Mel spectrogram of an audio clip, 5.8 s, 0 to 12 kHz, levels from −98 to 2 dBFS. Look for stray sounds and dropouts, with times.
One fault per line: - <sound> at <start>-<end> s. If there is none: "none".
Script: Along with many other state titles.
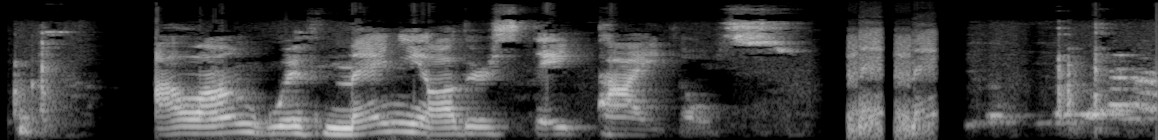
- laugh at 4.2-4.7 s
